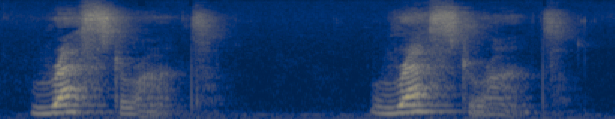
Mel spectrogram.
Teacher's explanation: restaurant has emphasis on the first syllable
